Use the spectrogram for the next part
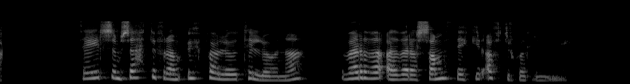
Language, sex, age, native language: Icelandic, female, 40-49, Icelandic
